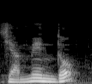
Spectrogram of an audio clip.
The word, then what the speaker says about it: Jamendo: Que en realidad el nombre correcto es Jamendo, se escribe de esta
